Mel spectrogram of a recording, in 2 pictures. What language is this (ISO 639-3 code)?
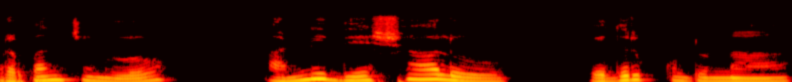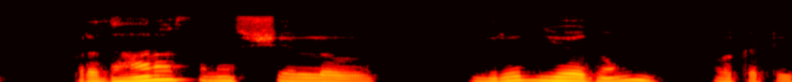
tel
